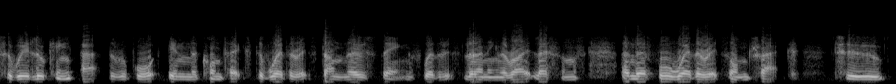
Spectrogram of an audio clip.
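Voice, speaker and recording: A man as an interview guest, explaining policy in a measured way and building points into lists. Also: mid-range voice, little pitch movement, gravelly, dry recording, highs cut off. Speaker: interview guest, report author. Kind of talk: radio interview.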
